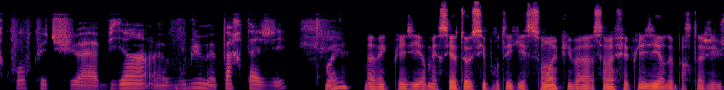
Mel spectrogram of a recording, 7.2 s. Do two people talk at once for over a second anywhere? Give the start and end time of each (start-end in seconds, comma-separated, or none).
none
